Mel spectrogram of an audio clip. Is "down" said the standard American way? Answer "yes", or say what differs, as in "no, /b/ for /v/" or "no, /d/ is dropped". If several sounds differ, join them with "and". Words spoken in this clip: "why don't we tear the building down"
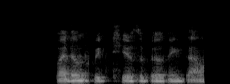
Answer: no, /n/ is dropped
